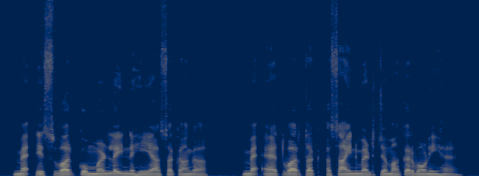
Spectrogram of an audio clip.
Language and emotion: Punjabi, sad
